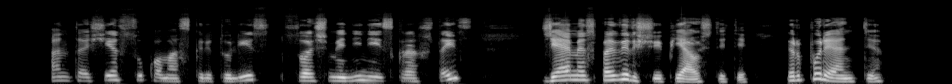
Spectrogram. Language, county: Lithuanian, Šiauliai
